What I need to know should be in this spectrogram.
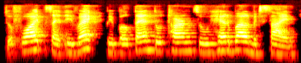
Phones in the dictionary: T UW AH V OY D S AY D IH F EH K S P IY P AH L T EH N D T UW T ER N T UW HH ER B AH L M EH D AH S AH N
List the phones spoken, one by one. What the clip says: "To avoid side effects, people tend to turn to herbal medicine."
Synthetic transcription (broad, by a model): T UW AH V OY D S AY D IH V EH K P IY P AH L T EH N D T UW T ER N T UW HH ER B AH L M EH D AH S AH N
